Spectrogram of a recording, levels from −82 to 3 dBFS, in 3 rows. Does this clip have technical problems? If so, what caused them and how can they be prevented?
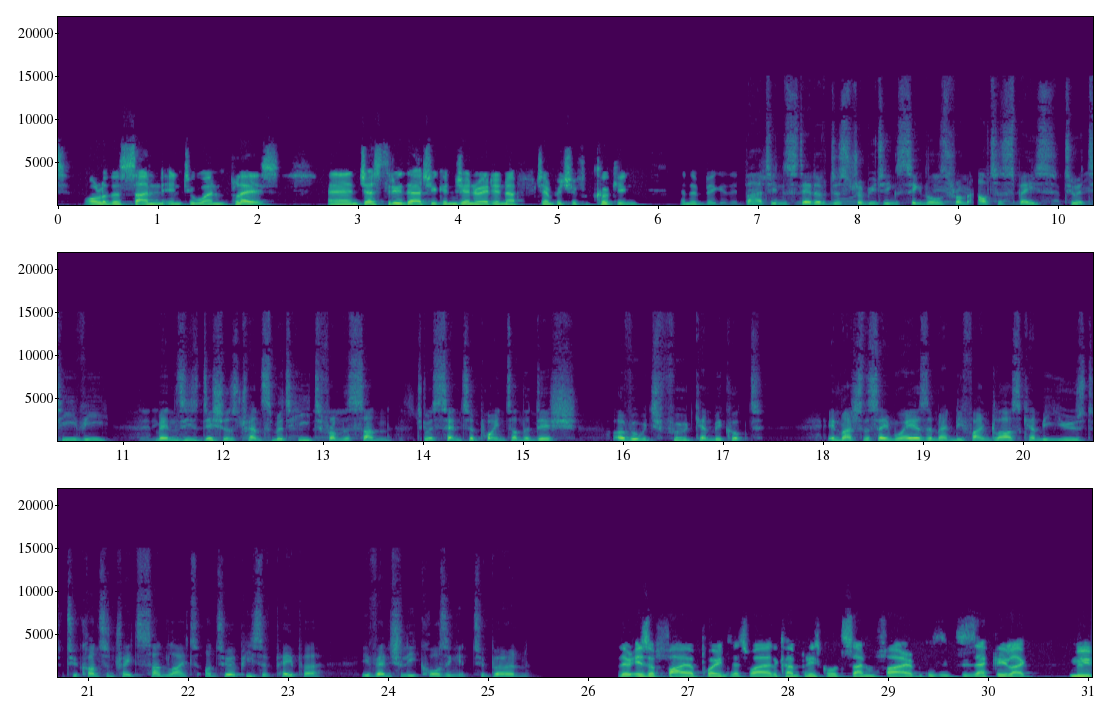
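Yes. Two short bursts cut through the audio, one from 9.16 to 9.22 s peaking around -15 dBFS and a quieter one from 13.99 to 14.03 s near -20 dBFS. Each is a corrupt frame decoded: flipped bits in a couple of compressed frames gave the decoder wrong gains and codes, so it put energy at the wrong frequencies for roughly two frames' length. Checksums with error concealment, which mutes or replaces damaged frames, would prevent this.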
